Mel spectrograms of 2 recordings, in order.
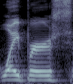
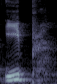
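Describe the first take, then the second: First: It is said with a British pronunciation. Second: It is said with a French pronunciation. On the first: This is what the British called it. "the British called it Wipers" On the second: This is what the French call it. "the French call it Ypres"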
